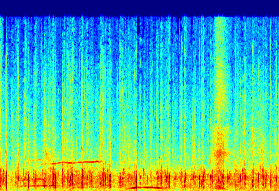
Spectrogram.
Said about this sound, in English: maybe with a round of applause just to encourage them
